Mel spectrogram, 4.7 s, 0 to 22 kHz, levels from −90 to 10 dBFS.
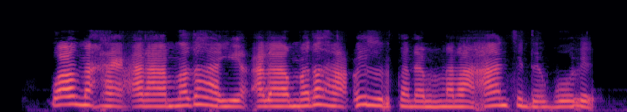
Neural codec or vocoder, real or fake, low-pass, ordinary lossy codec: codec, 16 kHz in and 24 kHz out, 0.6 kbps, FireRedTTS-2 codec; fake; 7.2 kHz; none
